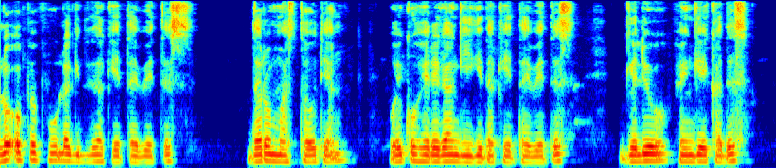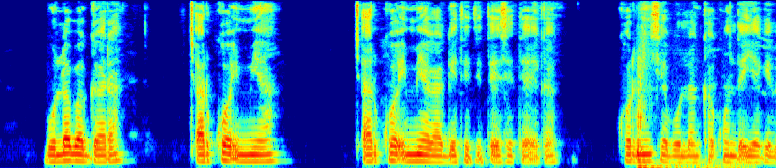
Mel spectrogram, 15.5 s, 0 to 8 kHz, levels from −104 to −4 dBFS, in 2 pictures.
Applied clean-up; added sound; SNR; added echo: neural mask model Resemble Enhance denoiser.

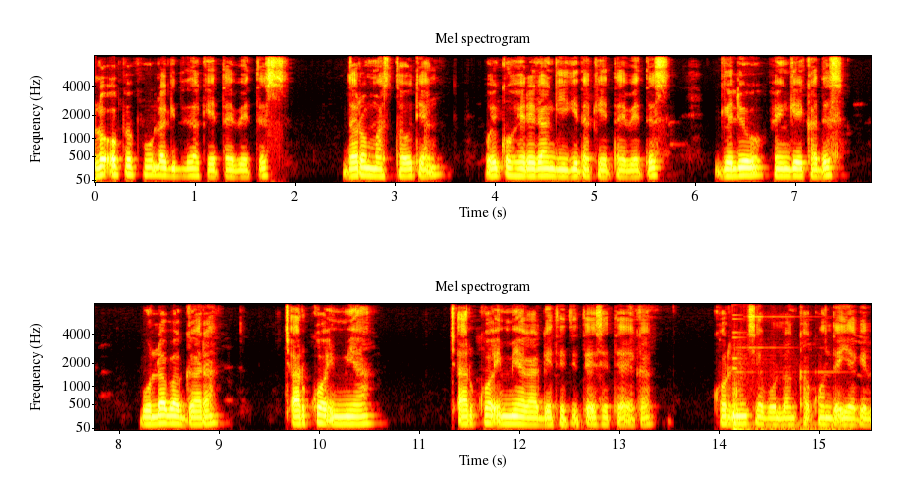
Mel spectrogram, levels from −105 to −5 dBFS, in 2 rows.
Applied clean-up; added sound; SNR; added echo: neural separator model SepFormer DNS4.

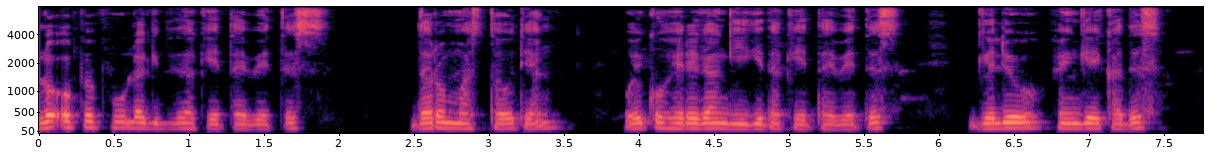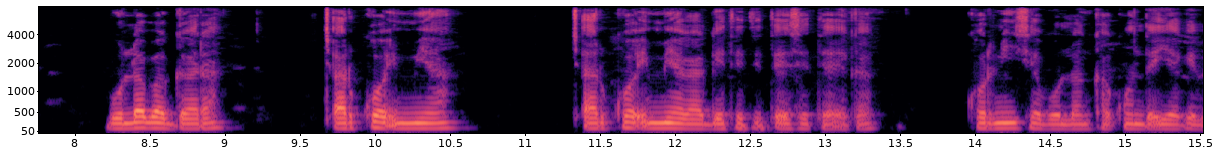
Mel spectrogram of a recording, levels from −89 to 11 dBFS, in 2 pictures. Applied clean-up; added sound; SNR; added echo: none; none; none; none.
